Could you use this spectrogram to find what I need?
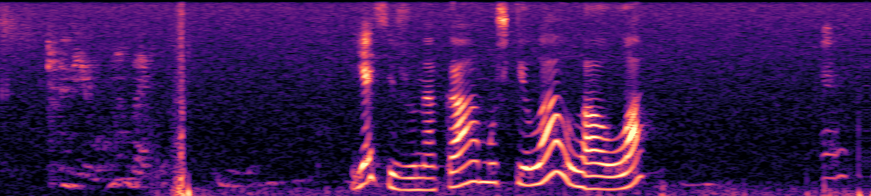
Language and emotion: Russian, positive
